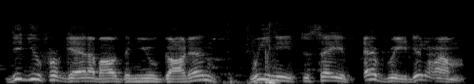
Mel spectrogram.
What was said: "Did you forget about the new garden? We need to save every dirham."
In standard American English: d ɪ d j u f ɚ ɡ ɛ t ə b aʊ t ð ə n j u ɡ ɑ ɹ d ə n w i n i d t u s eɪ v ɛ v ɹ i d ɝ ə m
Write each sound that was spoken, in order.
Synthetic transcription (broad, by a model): d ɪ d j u f ɚ ɡ ɛ t ə b aʊ t ð ə n j u ɡ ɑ ɹ d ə n w i n i d t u s eɪ v ɛ v ɹ i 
